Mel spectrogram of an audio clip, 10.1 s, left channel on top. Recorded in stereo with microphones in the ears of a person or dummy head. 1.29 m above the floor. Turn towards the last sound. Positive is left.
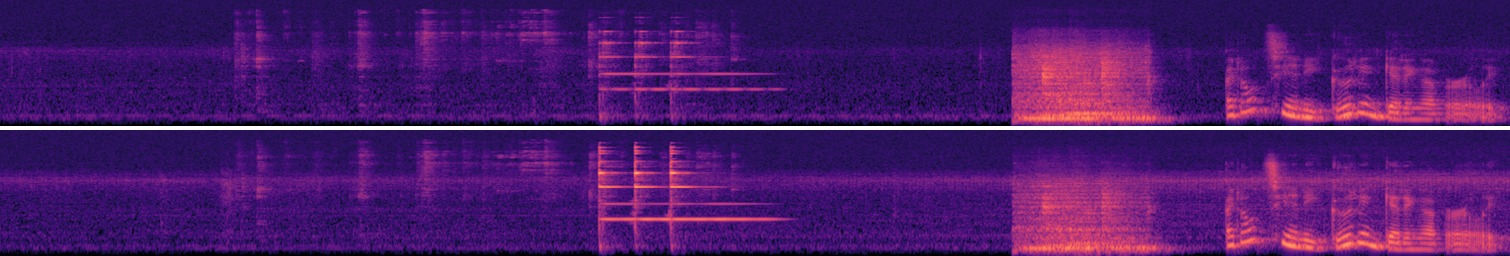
turn(degrees=-20)  # may be behind; listen again after turning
